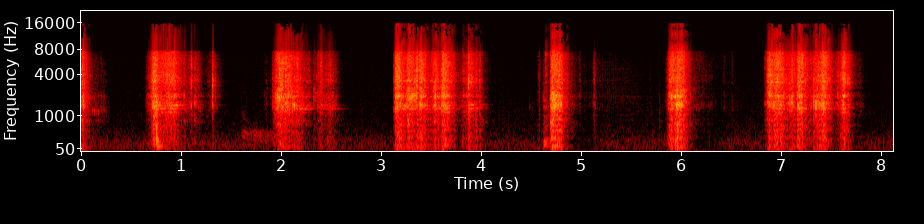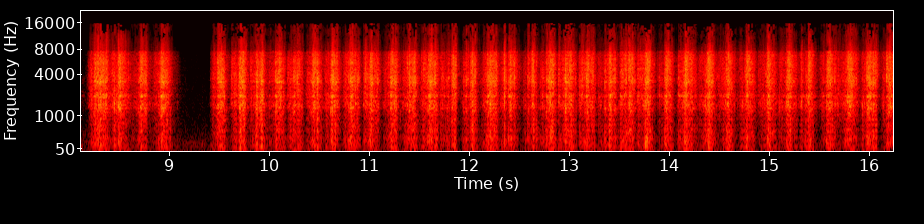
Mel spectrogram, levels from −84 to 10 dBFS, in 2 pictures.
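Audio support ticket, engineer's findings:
Gain pumping, throughout: quieter sounds and the background in the gaps swell up, then duck under each loud sound, a swing of about 15 dB. Level spread squashed. Likely cause: input gain set far too high, with a fast limiter or compressor pulling it back on every peak.

Buffer tearing, throughout: robotic buzz at 375 Hz, present only while sound is playing. Points to a 128-sample playback ring buffer where the writer and reader have slipped and now cross inside every period. A small slice of each buffer replays audio from a few milliseconds earlier, with hard joins on both sides.

Call-path codec noise and bandwidth are consistent with a wideband call codec, and this path is not a fault.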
